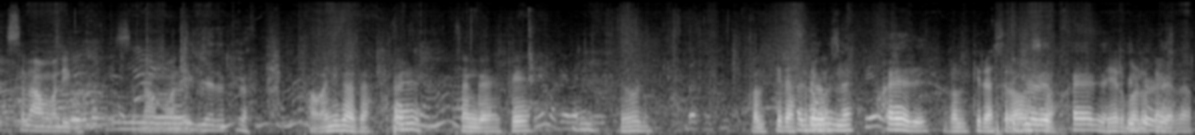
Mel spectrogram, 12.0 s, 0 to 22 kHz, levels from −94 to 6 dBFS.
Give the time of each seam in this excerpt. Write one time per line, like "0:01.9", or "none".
0:01.1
